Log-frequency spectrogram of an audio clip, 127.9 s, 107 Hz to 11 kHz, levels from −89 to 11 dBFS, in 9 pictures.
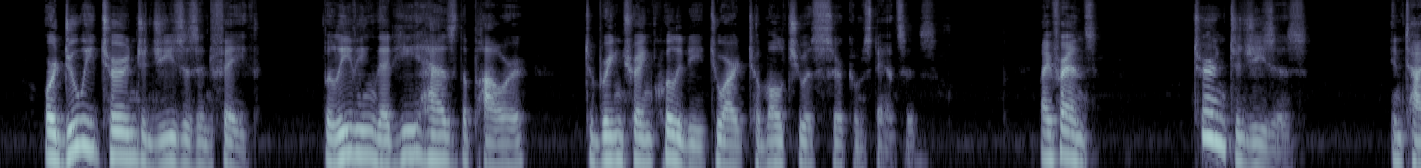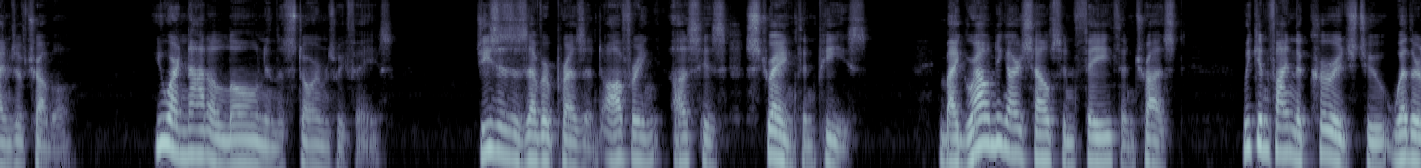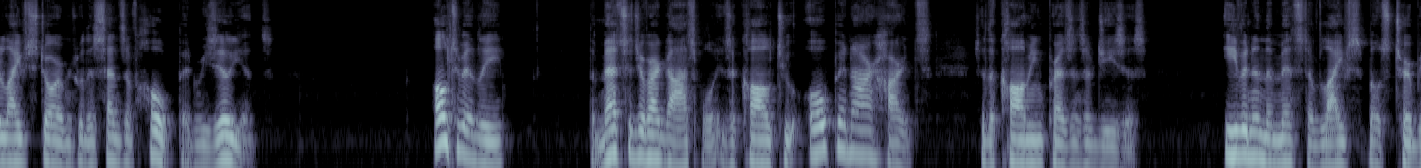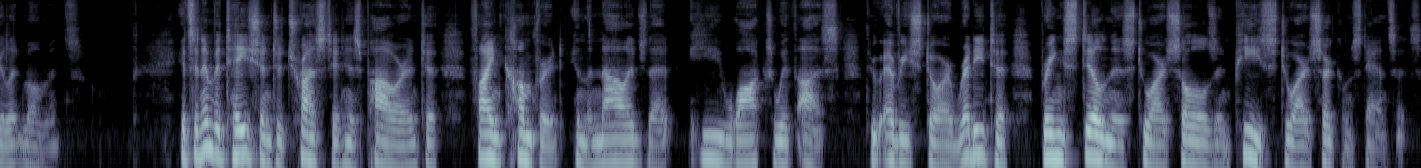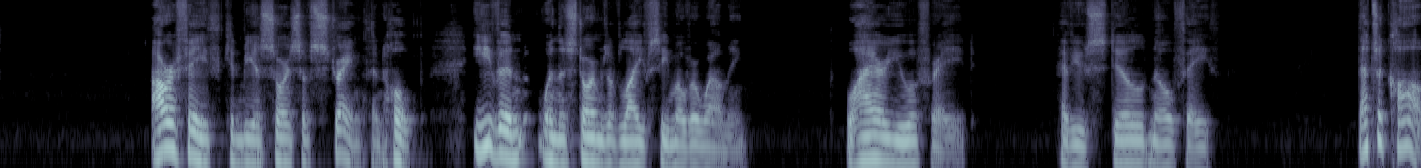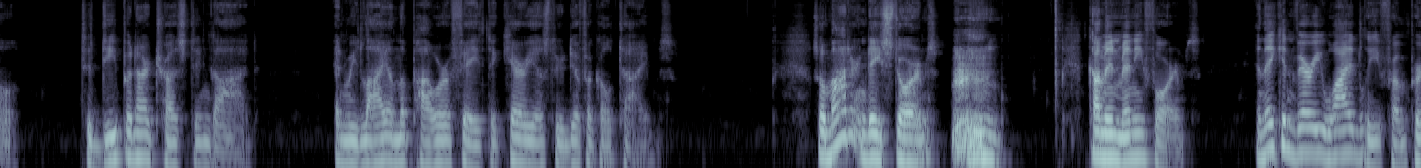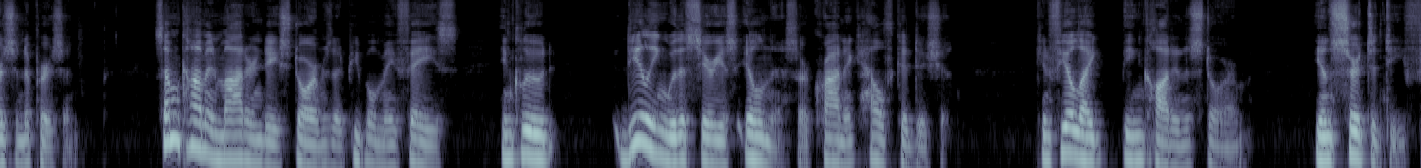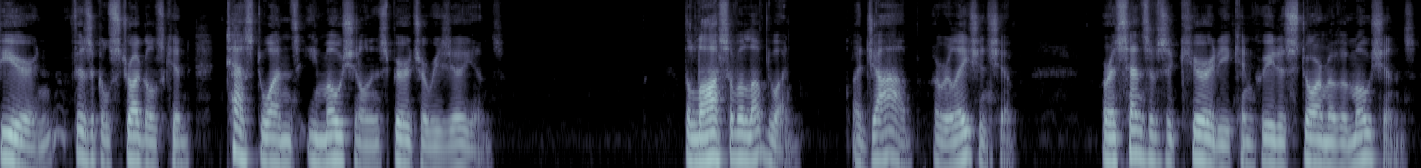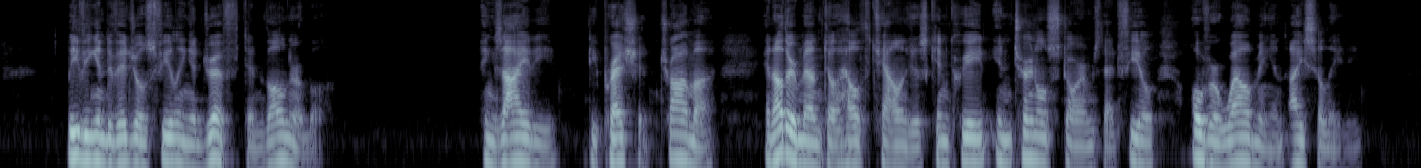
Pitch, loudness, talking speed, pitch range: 120 Hz, -25 LUFS, 135 wpm, 110-140 Hz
